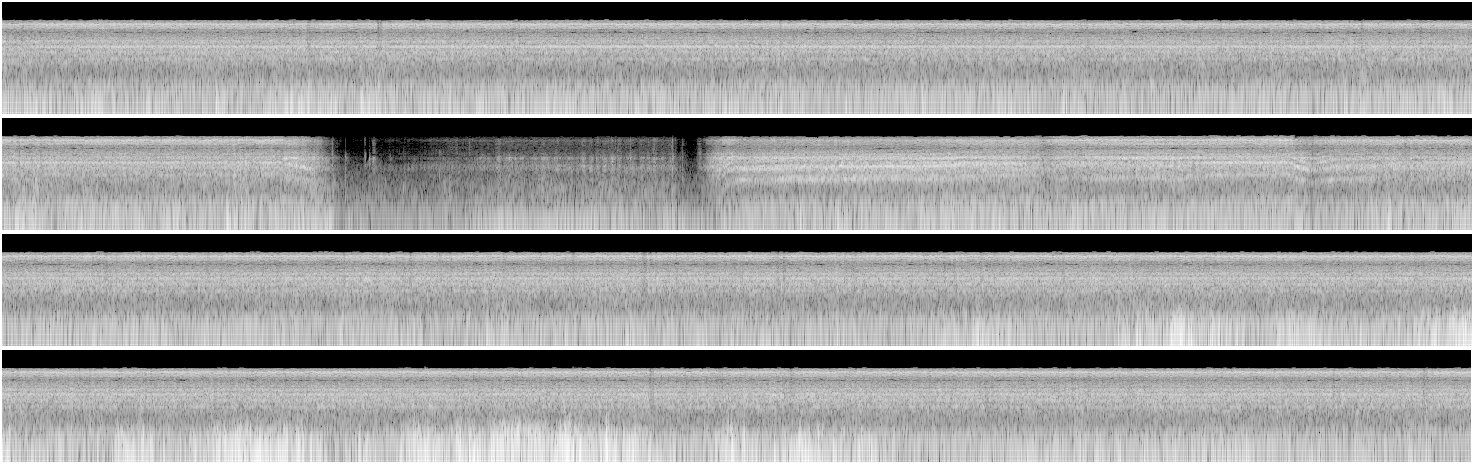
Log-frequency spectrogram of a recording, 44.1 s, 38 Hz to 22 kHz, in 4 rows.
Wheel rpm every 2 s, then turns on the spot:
230, 230, 230, 230, 230, 230, 170, 10, 130, 220, 210, 230, 230, 230, 240, 230, 230, 230, 230, 230, 230, 240.
14-16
